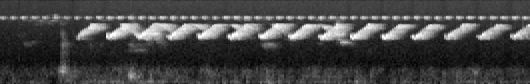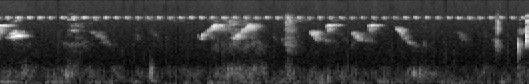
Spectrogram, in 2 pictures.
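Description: Faint bird song: a steady series of about a dozen quick, high repeated notes lasting several seconds, followed by scattered chirps.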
